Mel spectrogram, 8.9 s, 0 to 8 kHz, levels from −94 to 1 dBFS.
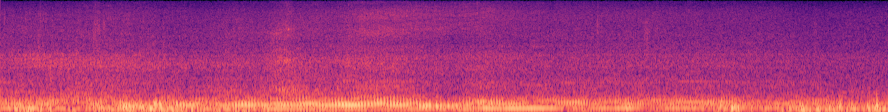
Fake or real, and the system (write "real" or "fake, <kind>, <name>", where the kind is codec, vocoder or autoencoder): real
